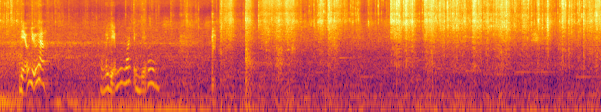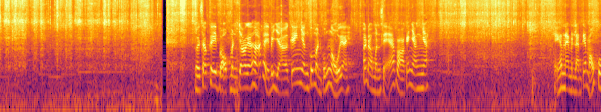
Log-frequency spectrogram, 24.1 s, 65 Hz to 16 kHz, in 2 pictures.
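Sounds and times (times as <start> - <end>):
plastic glove crinkling: 0.0 - 24.0.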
